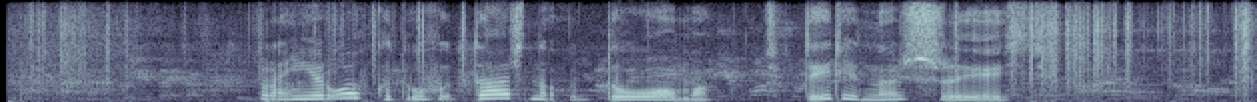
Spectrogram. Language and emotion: Russian, sad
